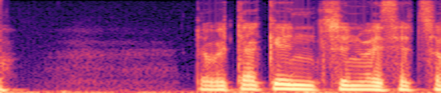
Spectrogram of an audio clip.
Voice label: "gynt", Welsh

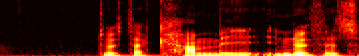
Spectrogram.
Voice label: "camu", welsh

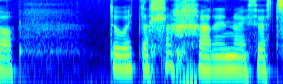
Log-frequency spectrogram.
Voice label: "llachar", Welsh

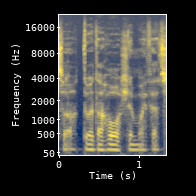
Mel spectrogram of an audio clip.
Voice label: "holl", Welsh

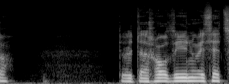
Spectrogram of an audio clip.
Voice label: "rhoddi", Welsh

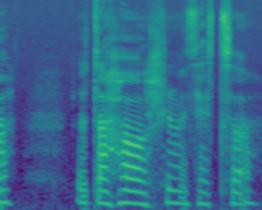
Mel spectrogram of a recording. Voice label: "hollol", Welsh

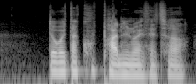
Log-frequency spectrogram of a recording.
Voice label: "cwpan", Welsh

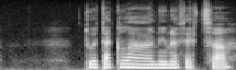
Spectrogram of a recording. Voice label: "glaan", Welsh

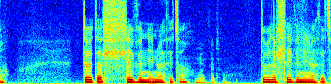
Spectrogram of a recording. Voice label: "llyfn", Welsh

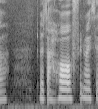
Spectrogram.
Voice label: "hoff", Welsh

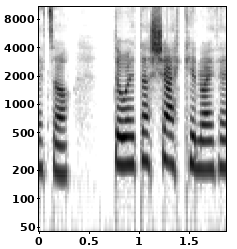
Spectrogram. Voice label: "siec", Welsh

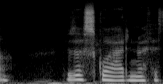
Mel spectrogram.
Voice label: "sgwaar", Welsh

